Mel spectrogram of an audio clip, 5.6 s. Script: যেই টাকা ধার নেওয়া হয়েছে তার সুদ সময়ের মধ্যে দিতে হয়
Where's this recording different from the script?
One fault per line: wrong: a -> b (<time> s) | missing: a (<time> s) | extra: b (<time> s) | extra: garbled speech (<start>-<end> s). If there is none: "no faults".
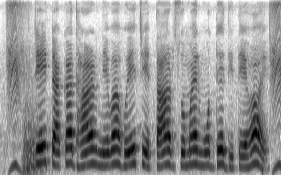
missing: সুদ (3.4 s)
